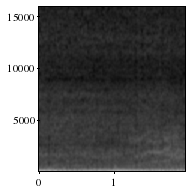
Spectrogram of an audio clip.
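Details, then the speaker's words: VW Golf V Plus 1.4 TSI turbo, rebuilt after slipped timing chain bent valves, first start after two years: low even rumble at idle with no knocks, ticks or hunting; slight shake, possibly a loose engine mount. "we have a normal idle no freaking way we have a normal idle yes"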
